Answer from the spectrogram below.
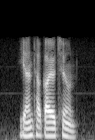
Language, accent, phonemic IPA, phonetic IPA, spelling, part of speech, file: Armenian, Eastern Armenian, /jentʰɑkɑjuˈtʰjun/, [jentʰɑkɑjut͡sʰjún], ենթակայություն, noun, Hy-ենթակայություն.ogg
- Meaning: subjection, dependence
